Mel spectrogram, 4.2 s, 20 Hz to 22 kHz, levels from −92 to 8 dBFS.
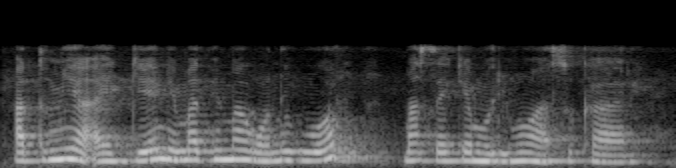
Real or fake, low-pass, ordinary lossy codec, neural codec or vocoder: fake; 7.2 kHz; none; codec, 16 kHz, 8 kbps, FunCodec, trained on Chinese and English, 25 frames a second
